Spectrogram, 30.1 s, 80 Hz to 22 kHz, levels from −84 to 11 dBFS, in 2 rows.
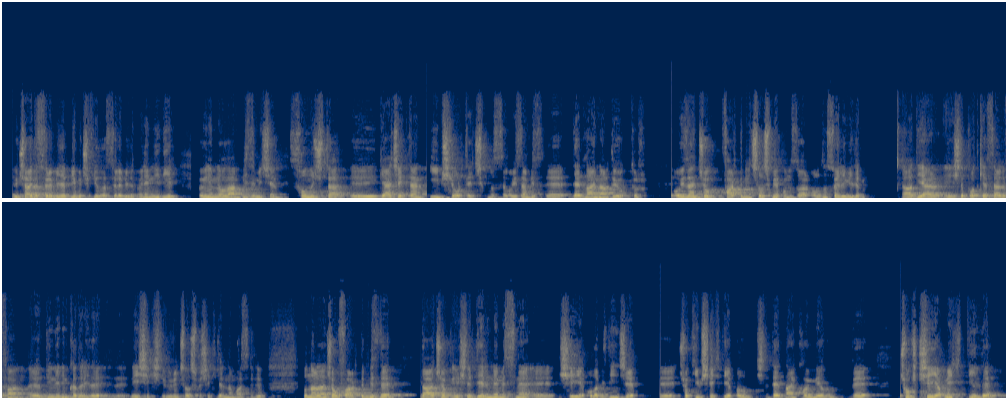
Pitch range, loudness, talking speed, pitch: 110-150 Hz, -23 LUFS, 160 wpm, 130 Hz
